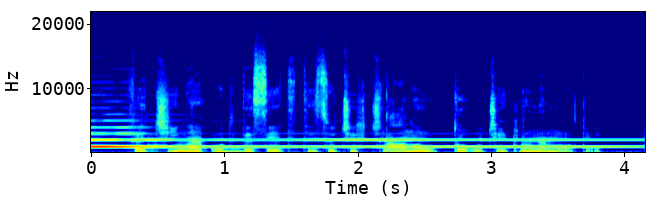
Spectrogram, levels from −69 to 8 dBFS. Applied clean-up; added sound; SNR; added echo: none; Wind instrument, woodwind instrument; -5 dB; none.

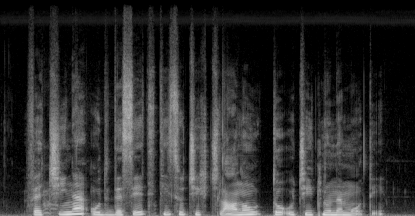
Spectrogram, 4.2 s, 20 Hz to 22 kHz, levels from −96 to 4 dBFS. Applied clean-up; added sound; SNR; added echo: none; none; none; none.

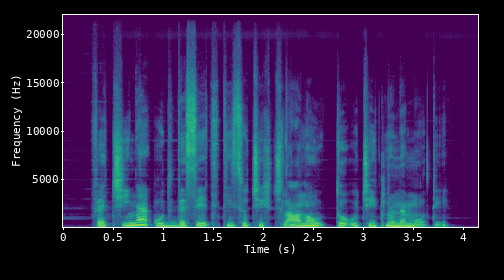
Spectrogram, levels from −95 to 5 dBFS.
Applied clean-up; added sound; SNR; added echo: neural mask model DeepFilterNet 3.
